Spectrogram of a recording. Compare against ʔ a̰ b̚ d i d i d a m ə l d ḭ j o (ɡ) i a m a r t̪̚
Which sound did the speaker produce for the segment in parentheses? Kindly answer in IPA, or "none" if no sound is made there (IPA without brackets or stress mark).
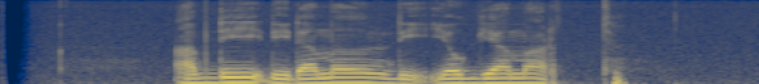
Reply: ɡ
